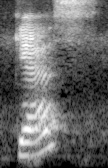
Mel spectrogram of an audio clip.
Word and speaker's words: guess: the letter u and the letter u comes after comes after letter g letter g then followed by letter u and then after letter u there is a vowel it can be a a e i o u if that's the case you should not pronounce or you shouldn't you should never pronounce letter u what are the examples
